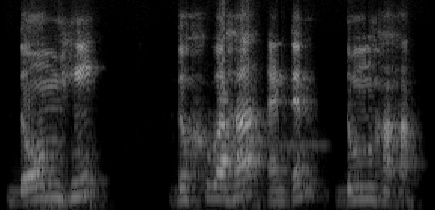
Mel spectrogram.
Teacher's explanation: Whenever it is a combination, whenever there is a sanyuktaksharam between hakara and either na or ma with these three letters, then the anunasika is pronounced first and then the hakara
